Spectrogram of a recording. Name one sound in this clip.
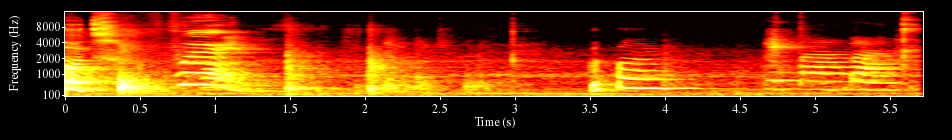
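A young child sings loudly nearby.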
